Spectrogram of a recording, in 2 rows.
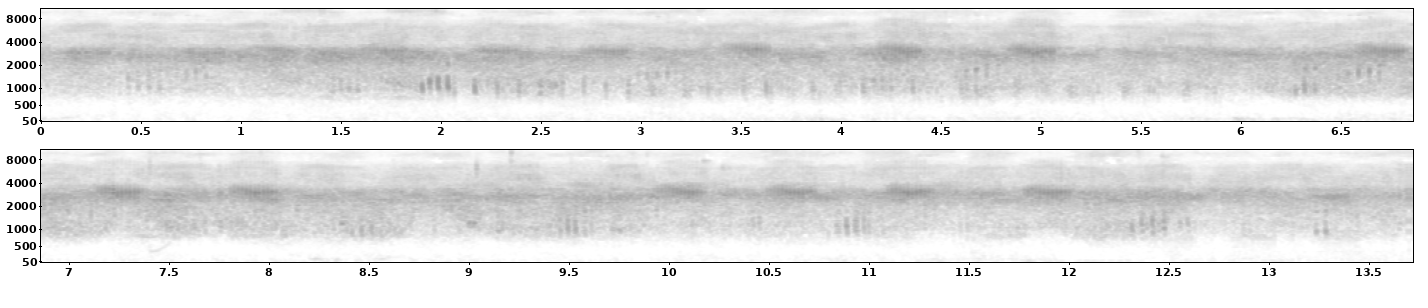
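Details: Frogs call from lotus paddy fields in Echizen, Fukui, Japan, on 12 June 2021, including Japanese tree, Schlegel's green and forest green tree frogs; a dense buzzing chorus is topped by short, bright repeated croaks in quick runs.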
